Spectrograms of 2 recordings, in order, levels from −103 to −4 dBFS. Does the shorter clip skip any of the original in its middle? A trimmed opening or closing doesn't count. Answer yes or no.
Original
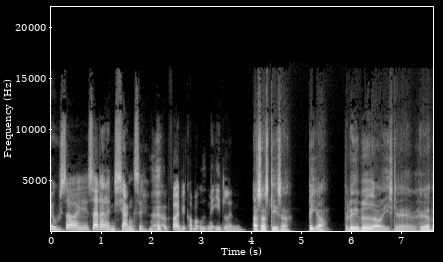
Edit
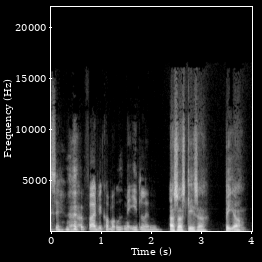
no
